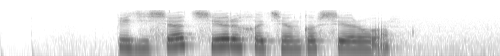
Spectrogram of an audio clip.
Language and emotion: Russian, neutral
